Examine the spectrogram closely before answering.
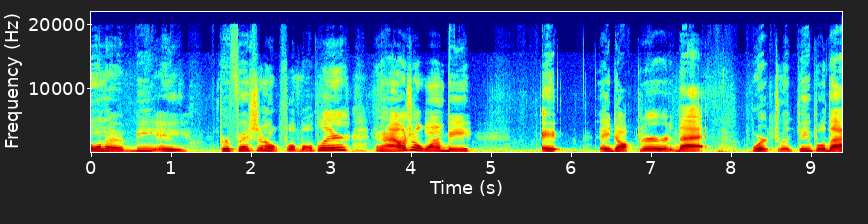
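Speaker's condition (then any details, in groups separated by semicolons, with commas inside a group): Cerebral palsy; premature birth, VP shunt, multiple brain surgeries, lung disease; almost five years old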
